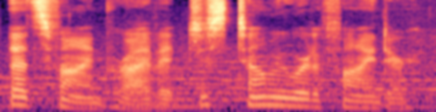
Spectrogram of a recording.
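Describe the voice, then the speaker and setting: An actress voicing a blunt, impatient military commander. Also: female voice, sits low, expressive, fairly quick. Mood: curt. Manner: blunt, curt. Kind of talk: video game voice acting. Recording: game audio over music.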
